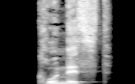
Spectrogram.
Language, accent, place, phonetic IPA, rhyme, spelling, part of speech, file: German, Germany, Berlin, [kʁoˈnɪst], -ɪst, Chronist, noun, De-Chronist.ogg
- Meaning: chronicler, annalist (male or of unspecified gender)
